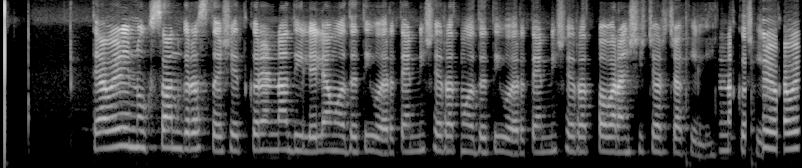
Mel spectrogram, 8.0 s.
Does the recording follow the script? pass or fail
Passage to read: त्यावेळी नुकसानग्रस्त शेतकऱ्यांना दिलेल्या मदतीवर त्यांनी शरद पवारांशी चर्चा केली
fail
